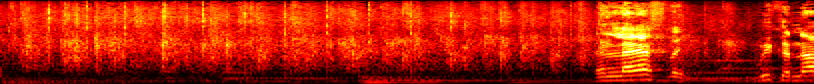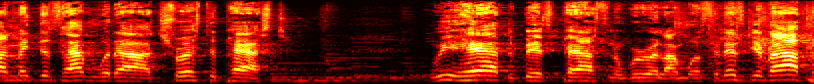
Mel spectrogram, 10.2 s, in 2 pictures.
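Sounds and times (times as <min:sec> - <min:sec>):
audience applause: 0:00.0 - 0:04.8, 0:09.6 - 0:10.1
speech: 0:03.7 - 0:07.0, 0:07.8 - 0:10.1.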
